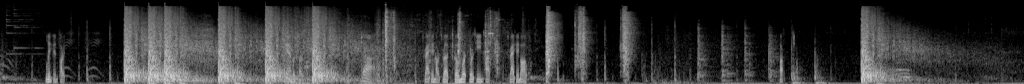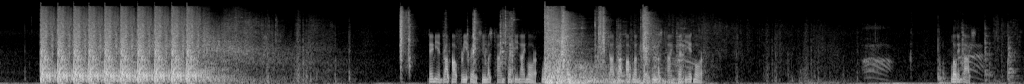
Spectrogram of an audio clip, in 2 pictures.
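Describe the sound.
Gunfire during a battle: many sharp, loud shots and bursts, some in rapid runs like machine-gun fire, with brief lulls between heavy volleys.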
